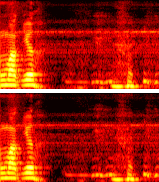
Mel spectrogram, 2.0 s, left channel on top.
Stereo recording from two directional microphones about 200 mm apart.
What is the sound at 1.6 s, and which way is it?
Speech, 5° left (ahead or behind).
